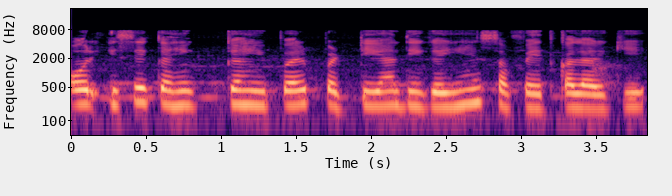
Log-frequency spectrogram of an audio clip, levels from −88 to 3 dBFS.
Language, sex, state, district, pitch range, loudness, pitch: Hindi, female, Chandigarh, Chandigarh, 195-215 Hz, -15 LUFS, 205 Hz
